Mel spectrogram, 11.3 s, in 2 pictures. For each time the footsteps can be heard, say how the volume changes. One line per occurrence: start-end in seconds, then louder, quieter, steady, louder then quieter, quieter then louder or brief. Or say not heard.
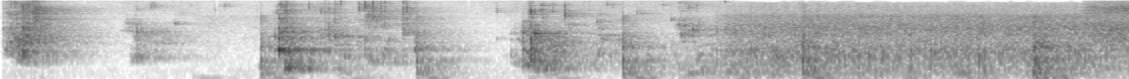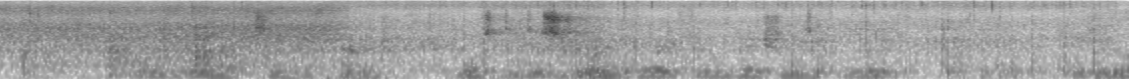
0.9-7.1 louder then quieter.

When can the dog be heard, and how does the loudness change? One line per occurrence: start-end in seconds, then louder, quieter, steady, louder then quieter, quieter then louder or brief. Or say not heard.
not heard.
